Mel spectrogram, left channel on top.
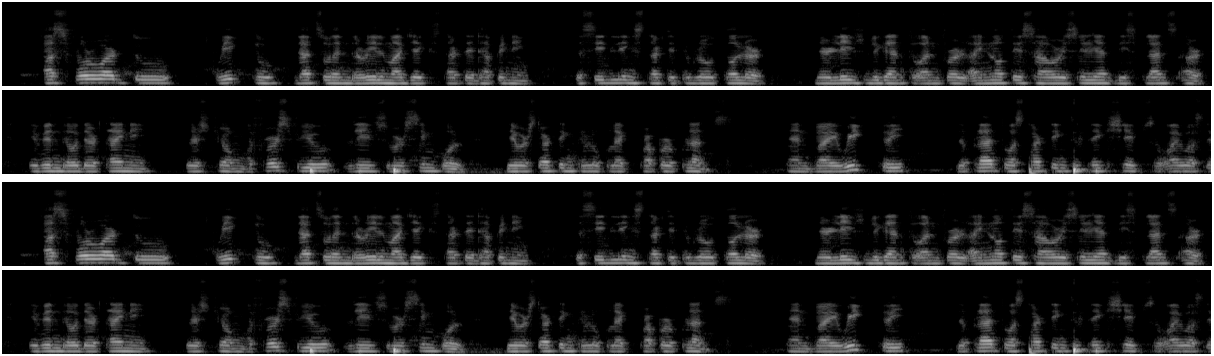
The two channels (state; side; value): identical; both; correlation 1.00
